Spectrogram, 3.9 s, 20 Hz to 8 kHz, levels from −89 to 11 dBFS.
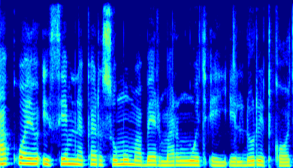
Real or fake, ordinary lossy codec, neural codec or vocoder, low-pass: real; none; none; none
